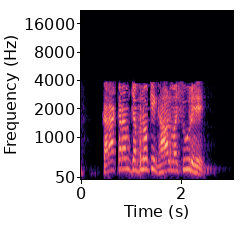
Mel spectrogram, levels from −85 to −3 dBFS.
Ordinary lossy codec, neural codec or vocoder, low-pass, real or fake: AAC, 16 kbps; none; 7.2 kHz; real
